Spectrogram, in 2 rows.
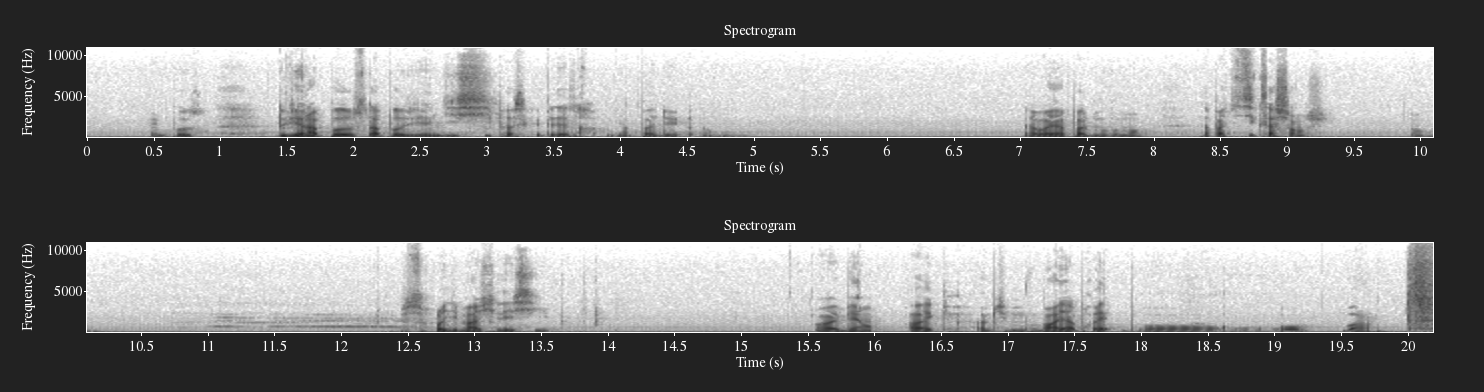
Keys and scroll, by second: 13.6 Delete.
